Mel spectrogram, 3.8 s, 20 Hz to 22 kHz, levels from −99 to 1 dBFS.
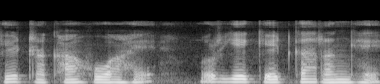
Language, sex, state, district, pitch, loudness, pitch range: Hindi, male, Delhi, New Delhi, 130 Hz, -16 LUFS, 125-140 Hz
